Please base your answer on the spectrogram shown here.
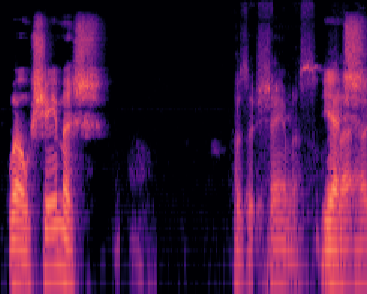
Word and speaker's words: Seamus: Was it Seamus?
